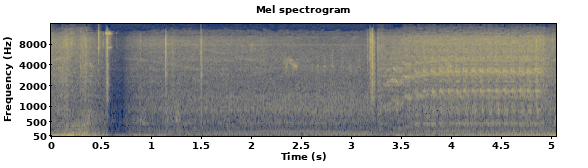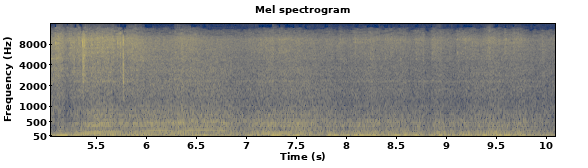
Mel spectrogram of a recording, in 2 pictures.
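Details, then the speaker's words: Woodgas-powered vehicle started on woodgas alone with no gasoline: cranking, then the engine catches and settles into a rough but steady low run; owner thinks he gave too much air and runs it rich. "there we go she's running she was running"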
